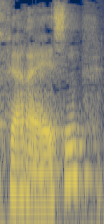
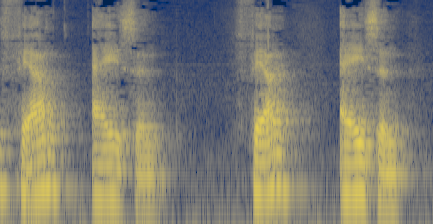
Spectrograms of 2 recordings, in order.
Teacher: es ist sowas wie ein neuer Stimmansatz · Shown in: second take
